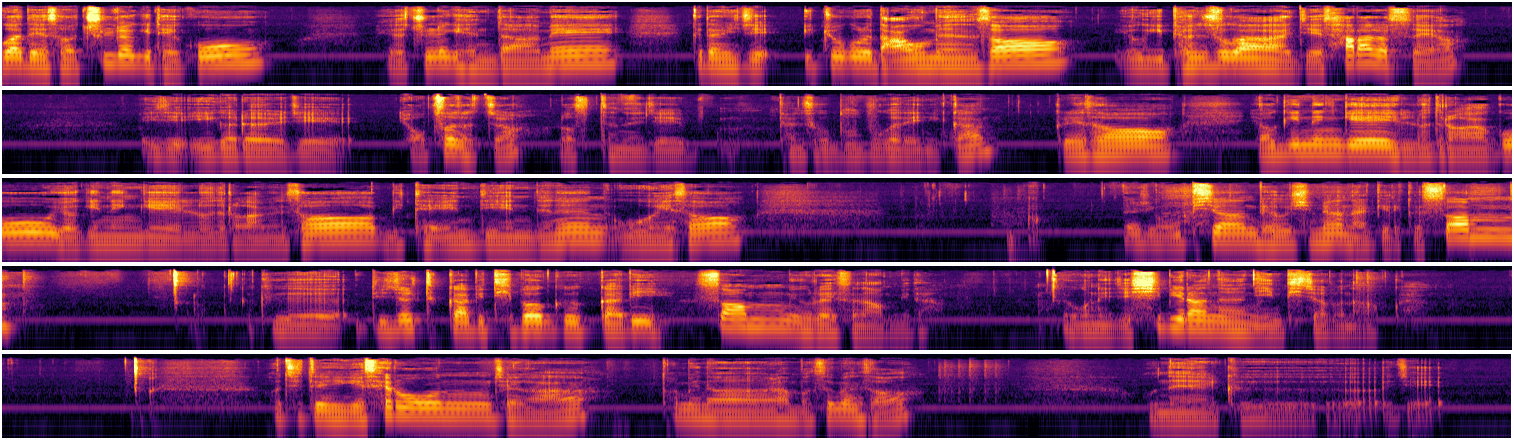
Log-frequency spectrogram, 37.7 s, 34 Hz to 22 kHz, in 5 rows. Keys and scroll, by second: 34.2 Escape.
